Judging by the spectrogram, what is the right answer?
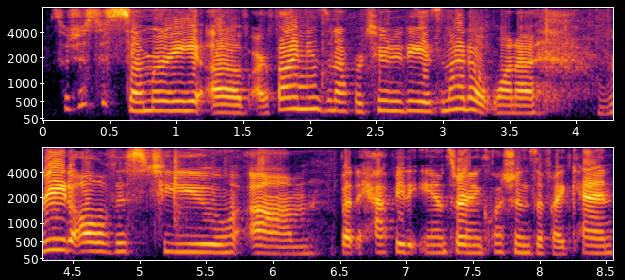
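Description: A woman's plain, everyday voice, fairly high in pitch, with ordinary pitch variation at a moderate pace. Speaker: trail planning consultant. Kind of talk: presentation to county committee. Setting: government committee meeting.

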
